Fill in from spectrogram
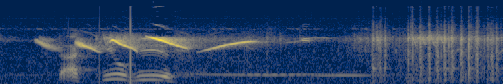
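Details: Green-winged saltator singing during training in nature: a loud phrase of about six slurred whistled notes, some rising and some falling, lasting under two seconds, followed by faint buzzy chatter.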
